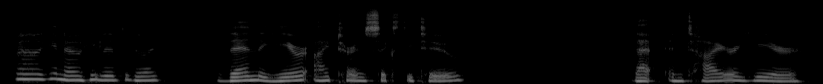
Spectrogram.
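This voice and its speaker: The speaker goes at a very slow pace with long, frequent pauses, very even loudness and ordinary pitch variation. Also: woman, fairly low pitch for a woman. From US, Italian immigrant family. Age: 70s. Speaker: navy veteran sharing life story. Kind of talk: life story interview.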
